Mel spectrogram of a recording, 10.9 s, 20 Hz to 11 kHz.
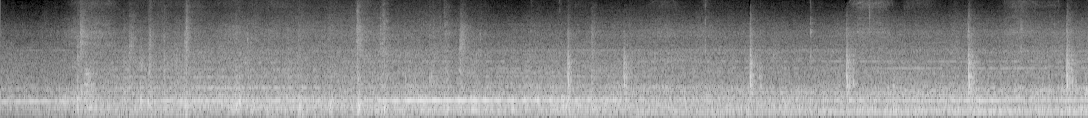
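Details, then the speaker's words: Jayflight SLX 237RBS travel trailer slide-out retracting: steady electric motor hum with light irregular gear clicks as the slide comes in quickly; the brief noise at the end is the mechanism stopping further travel, normal. "I wanted you to hear that noise at the end. It's okay to hear that for a second. It's just the slide mechanism keeping itself from coming in any further."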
